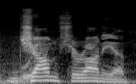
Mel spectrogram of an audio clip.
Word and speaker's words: Charania: Adrian Wojnarowski and Shams, how do you say his last name? – Shams Charania. – Yeah, there. We'll go with Charania.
